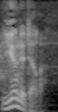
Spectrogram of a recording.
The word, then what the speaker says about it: Unadilla: How big is, am I pronouncing it right, Unadilla, Georgia? – Unadilla.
